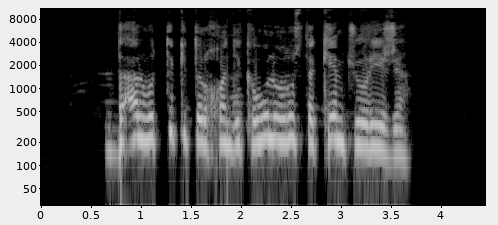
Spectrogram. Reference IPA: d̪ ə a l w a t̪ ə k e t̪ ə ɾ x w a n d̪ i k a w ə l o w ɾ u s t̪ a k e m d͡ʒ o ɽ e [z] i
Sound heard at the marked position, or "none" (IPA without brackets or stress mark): ʐ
